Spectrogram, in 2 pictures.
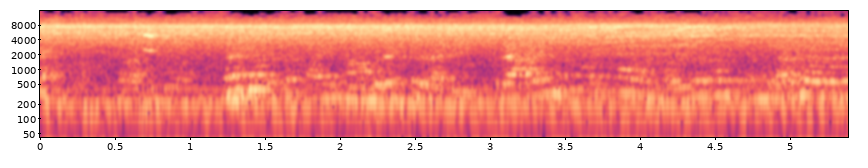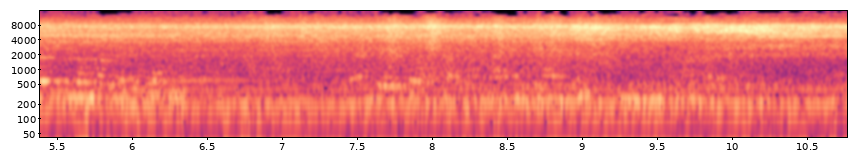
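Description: Steady hiss of gas flowing through an Infant Flow SiPAP neonatal CPAP driver and its circuit, with a constant low electrical hum, under background talk.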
